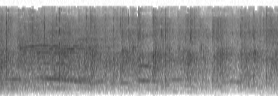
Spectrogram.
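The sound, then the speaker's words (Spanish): An audience claps steadily, a dense, sustained wash of applause that stays loud throughout, with faint voices and a few rising tones mixed into the noise. “Dale un aplauso fuerte al Espíritu de Dios.”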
